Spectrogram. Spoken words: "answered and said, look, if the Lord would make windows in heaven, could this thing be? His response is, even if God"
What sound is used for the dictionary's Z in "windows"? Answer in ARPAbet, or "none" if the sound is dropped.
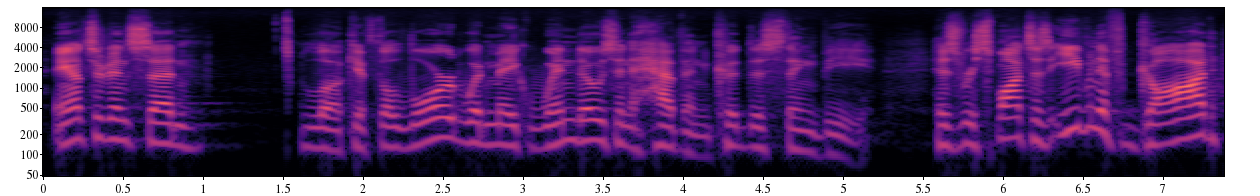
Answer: Z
